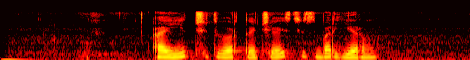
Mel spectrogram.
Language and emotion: Russian, neutral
